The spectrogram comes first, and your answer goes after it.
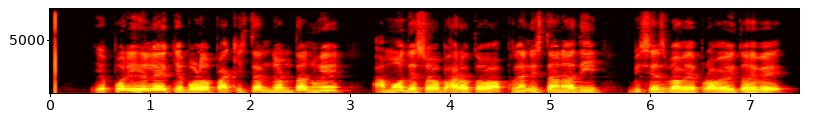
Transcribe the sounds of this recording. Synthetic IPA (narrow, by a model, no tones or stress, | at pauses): ḛpɔɾiɦelekebɔɭɔpakist̪and͡ʒɔnɔt̪anuɦe | a̰mɔd̪esɔbʱaɾɔt̪ɔapʰɔɡanist̪anɔad̪i | bises̬ɔbʱabepɾɔbʱebit̪ɔɦebe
